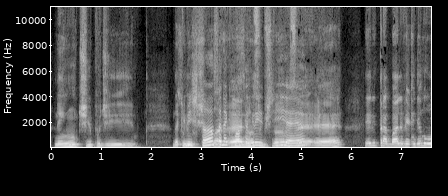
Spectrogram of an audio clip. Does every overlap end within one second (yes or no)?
no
